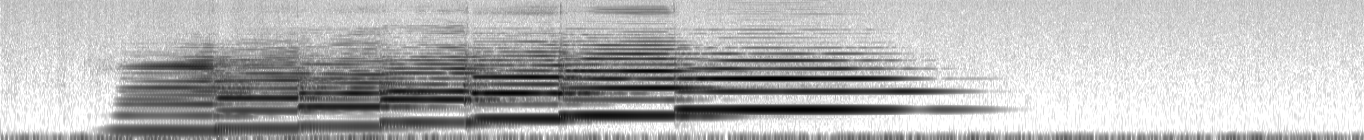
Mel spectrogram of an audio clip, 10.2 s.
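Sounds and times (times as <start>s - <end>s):
clarinet: 0.8s - 7.4s.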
